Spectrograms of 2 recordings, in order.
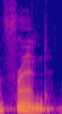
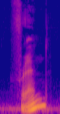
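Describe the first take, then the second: First: Said in the usual way. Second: Friend? con subida de tono interrogativa, más aguda; questioning rise. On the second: A narrator's reading. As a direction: duda sobre la palabra, Friend? en pregunta. Narrator doubts the word friend.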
